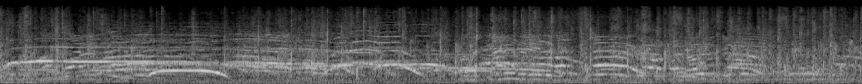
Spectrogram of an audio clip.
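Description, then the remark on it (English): A large outdoor crowd of Luzerne County citizens cheers and shouts continuously outside a courthouse, drowning out the prosecution's press conference; many overlapping voices rise and fall in loud, excited waves with no single speaker standing out. “Outside of the courthouse, the cheers of the citizens of Luzerne County drowned out the prosecution's press conference.”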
